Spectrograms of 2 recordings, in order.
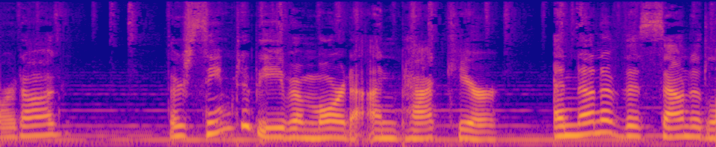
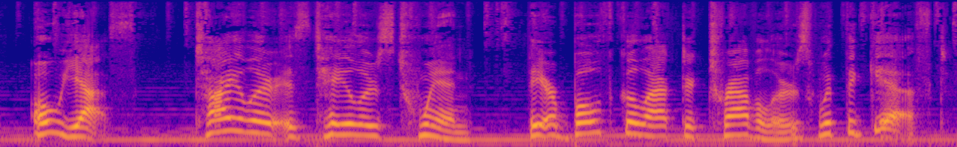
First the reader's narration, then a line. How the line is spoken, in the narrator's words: said Bernie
